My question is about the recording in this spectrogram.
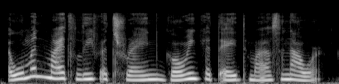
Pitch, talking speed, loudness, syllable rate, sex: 235 Hz, 210 wpm, -15 LUFS, 4.9 syllables/s, female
